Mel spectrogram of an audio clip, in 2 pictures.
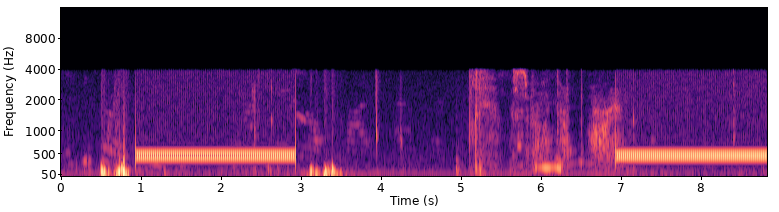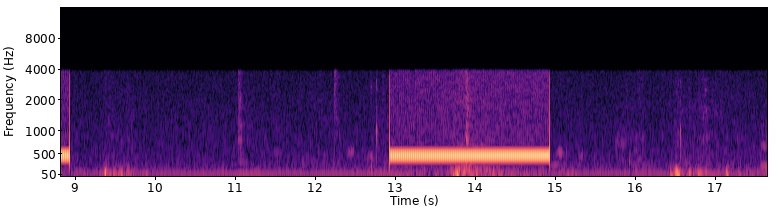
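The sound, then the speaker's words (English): Telephone ringback tone while a call is being forwarded to voicemail. Three long, steady, mid-pitched tones ring at even intervals, with short muffled noises in the gaps between them. “Your call is being forwarded to a ShoreTel voicemail system.”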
